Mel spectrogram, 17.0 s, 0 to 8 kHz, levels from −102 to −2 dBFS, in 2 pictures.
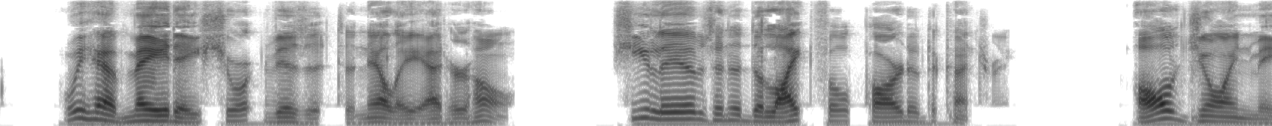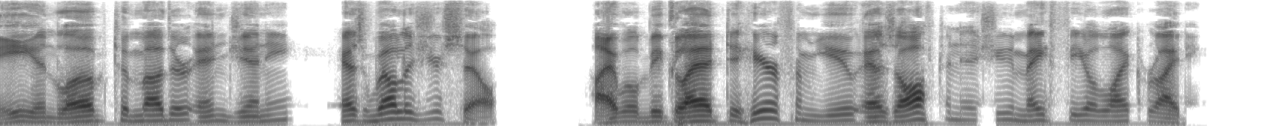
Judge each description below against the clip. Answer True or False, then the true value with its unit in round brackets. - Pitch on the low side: True (125 Hz)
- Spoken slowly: False (175 wpm)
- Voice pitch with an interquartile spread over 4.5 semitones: False (4.2 semitones)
